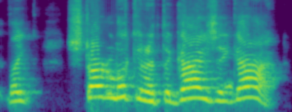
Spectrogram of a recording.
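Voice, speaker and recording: A man's voice: extremely high pitch, moderate pace. A man co-hosting a podcast as a hockey analyst, talking casually and emphatically, repeating phrases for emphasis. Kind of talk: casual sports talk.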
